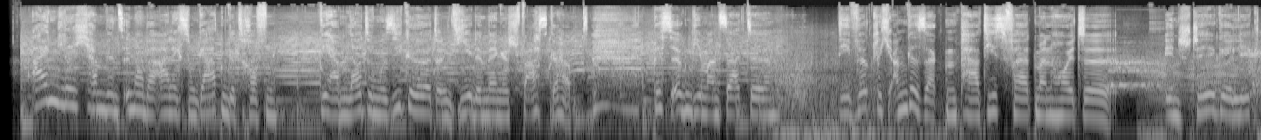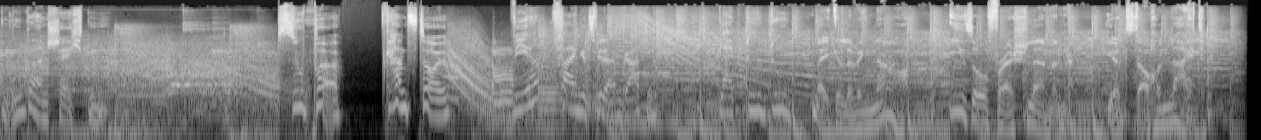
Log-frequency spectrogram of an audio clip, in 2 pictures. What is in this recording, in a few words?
commercial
